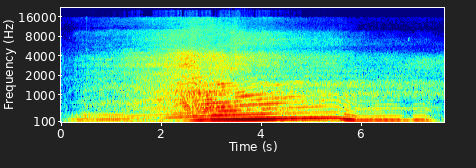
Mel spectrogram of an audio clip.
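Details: 2005 Honda Civic with a new budget eBay muffler on stock exhaust via adapters and flex pipe, driving: clean smooth tone climbing and easing off, no rasp, buzz or rattle; normal exhaust note.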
